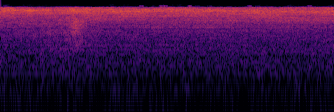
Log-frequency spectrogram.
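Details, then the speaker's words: Freedom Hauler / Idaho Tote trailer air lines, compressed-air system charged: thin weak steady hiss from a leaking line joint fitting, louder the day before. "a slight hiss isn't it yeah it was louder yesterday okay let me put it in reverse and i can hear it but it's it's a weak sound but it's there's something in there"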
